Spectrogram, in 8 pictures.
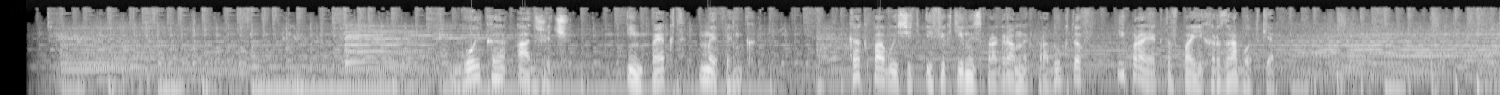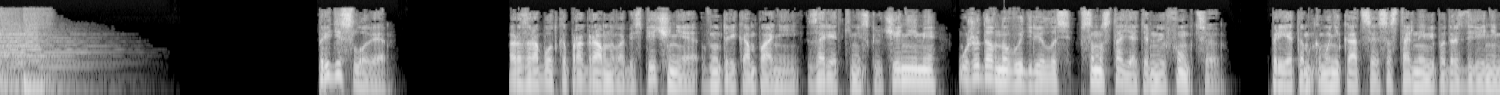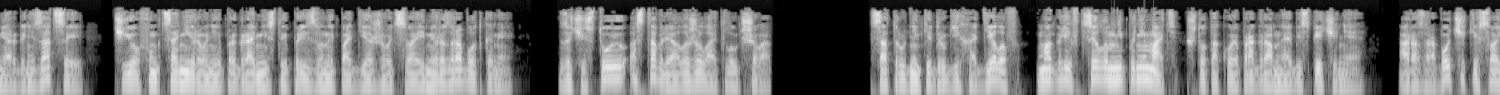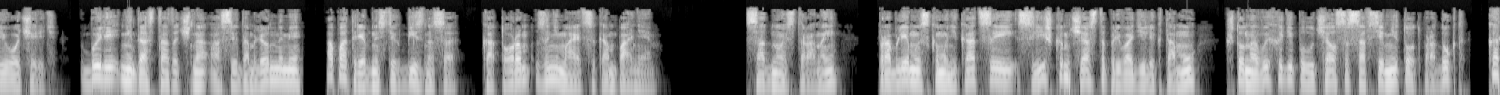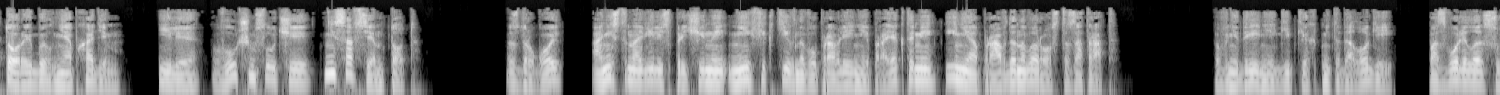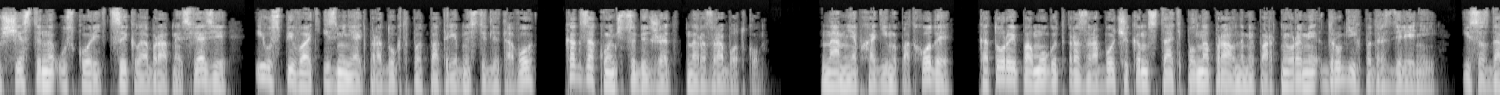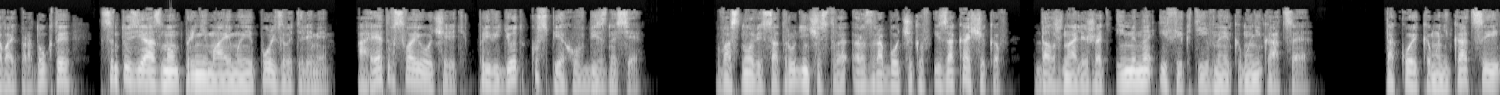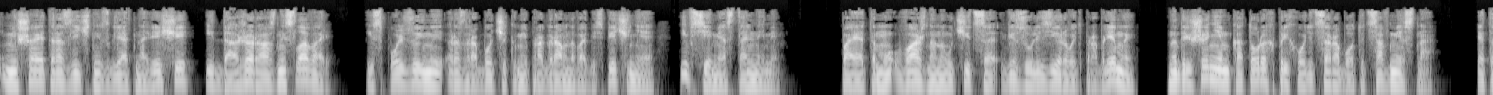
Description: Аудиокнига Impact mapping: Как повысить эффективность программных продуктов и проектов по их разработке | Библиотека аудиокниг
